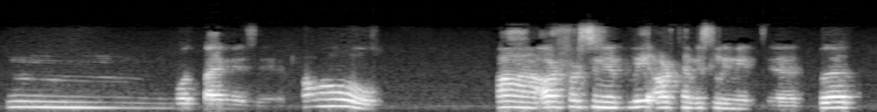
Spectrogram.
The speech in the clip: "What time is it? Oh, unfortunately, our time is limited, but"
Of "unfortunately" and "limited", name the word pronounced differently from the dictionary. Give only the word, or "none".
unfortunately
